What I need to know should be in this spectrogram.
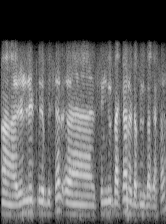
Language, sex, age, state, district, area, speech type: Tamil, male, 18-30, Tamil Nadu, Viluppuram, urban, conversation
